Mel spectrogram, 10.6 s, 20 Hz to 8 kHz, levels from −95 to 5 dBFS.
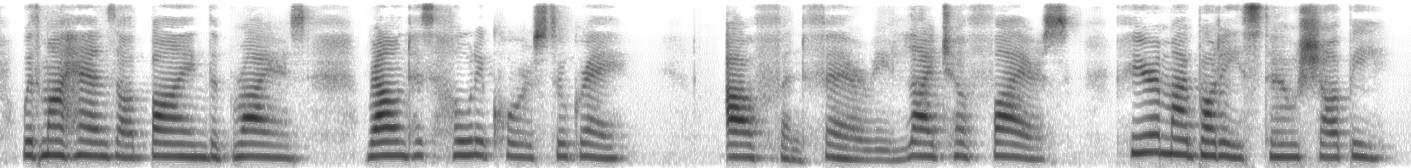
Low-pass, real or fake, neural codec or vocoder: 7.2 kHz; fake; codec, 16 kHz, 1 kbps, X-Codec, WavLM features, trained on Multilingual LibriSpeech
